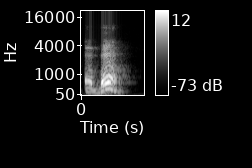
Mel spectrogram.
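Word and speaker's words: אבא: Aleph, Bet, Aleph. Donc c'est Abba.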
